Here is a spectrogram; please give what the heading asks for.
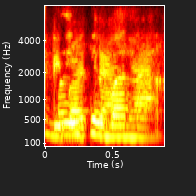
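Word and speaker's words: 生け花: Oke, ikebana desu ne Ikebana. dibacanya. Haknya kalau ditambah dengan kata sebelumnya itu jadi haknya tuh jadi huruf kotor ya. Jadi kalau kita bilang ba gitu, ikebana jadinya.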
